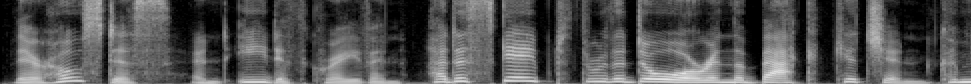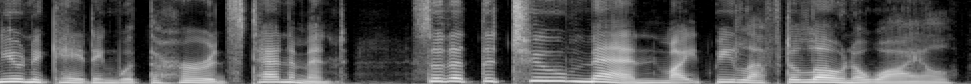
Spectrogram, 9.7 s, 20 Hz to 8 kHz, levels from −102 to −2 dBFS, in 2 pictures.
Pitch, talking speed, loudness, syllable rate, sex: 205 Hz, 185 wpm, -20 LUFS, 5.0 syllables/s, female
